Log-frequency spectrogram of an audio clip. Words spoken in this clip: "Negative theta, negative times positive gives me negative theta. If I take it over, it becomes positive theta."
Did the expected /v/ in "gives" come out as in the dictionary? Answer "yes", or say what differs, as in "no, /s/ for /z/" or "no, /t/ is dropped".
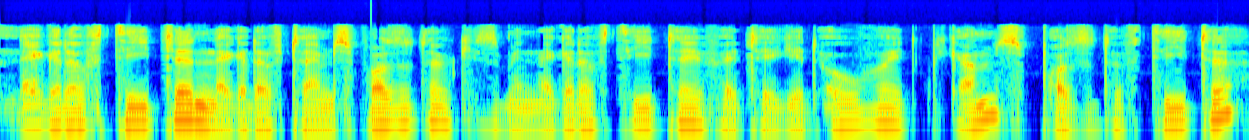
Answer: no, /v/ is dropped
